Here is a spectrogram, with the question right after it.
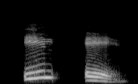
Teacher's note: Je prononce pas le S et le T final.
